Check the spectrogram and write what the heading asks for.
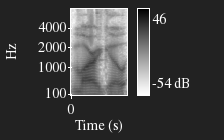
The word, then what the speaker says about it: Margot: There's a story about Margot Asquith, a British socialite and author, meeting Jean Harlow and correcting Harlow's mispronunciation of her first name. No. The T is silent.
